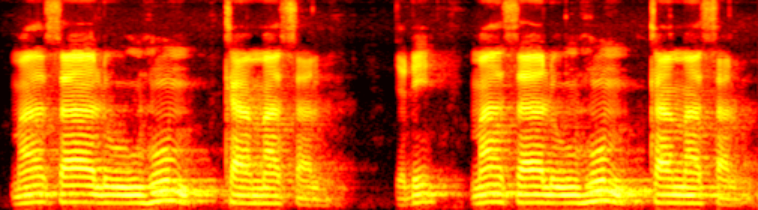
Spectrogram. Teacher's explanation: Di sini ada mim sukun bertemu dengan kaf, maka ini kita baca jelas, jangan kita baca dengung.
